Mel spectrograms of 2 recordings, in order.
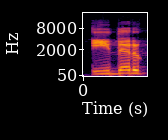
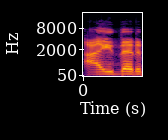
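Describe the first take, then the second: First: The first vowel sounds like 'ee'. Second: The first vowel sounds like 'eye'. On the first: "ईदर को हम आइदर भी बोलते हैं" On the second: "ध्यान रखेंगे दोनों सही है"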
